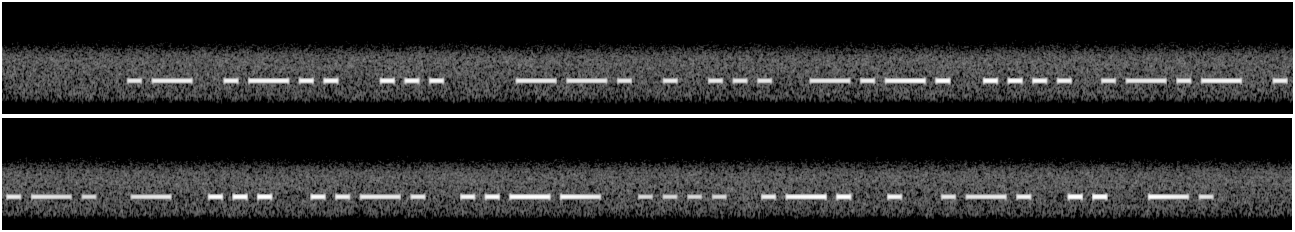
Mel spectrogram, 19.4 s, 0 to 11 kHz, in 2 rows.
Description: Morse code (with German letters), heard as a keyed tone, hand-sent with a paddle, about 13 wpm, 920 Hz, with radio static and fading. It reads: ALS GESCHÄFTSFÜHRERIN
